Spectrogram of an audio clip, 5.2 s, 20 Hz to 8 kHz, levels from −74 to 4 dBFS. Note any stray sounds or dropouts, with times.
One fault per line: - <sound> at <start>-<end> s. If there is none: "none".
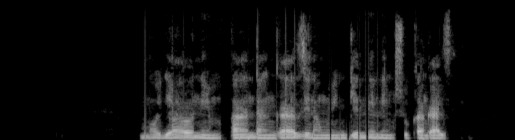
none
